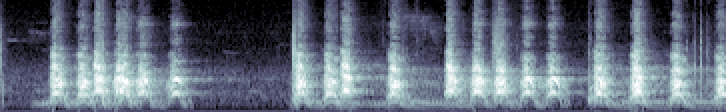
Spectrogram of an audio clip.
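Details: Dogs barking as a Rhodesian Ridgeback confronts two poodles: rapid volleys of harmonic barks, five or six in a quick run, then a silent pause before more bursts resume.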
